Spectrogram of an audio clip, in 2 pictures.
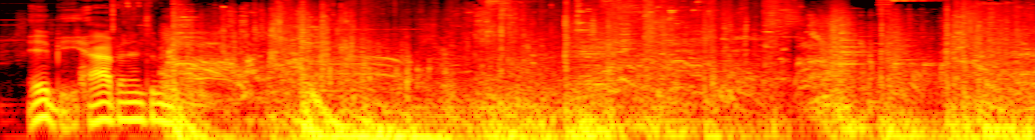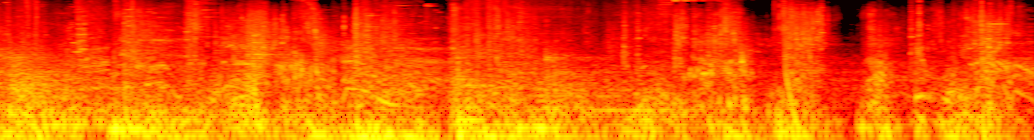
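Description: Punches, kicks and blasts thud and crash in quick bursts.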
